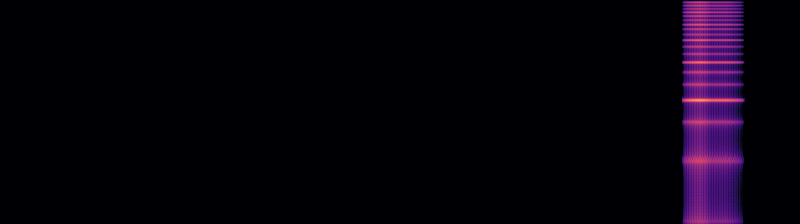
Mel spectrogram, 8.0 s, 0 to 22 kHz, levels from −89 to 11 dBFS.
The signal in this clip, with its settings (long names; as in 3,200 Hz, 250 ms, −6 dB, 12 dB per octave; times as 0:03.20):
note with an ADSR envelope saw 3,480 Hz, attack 174 ms, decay 105 ms, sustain −11 dB, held 0.43 s, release 186 ms −4.5 dBFS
